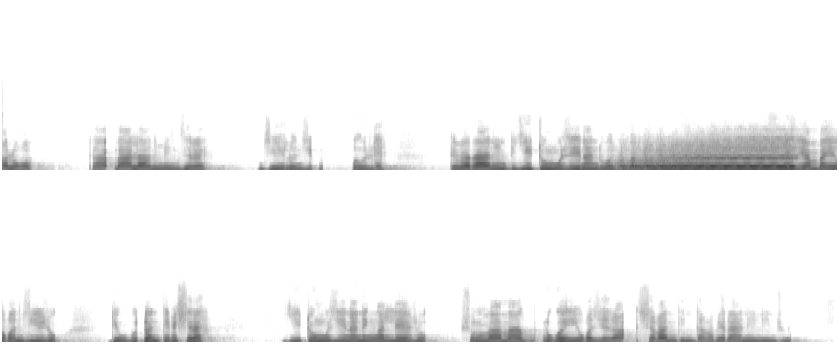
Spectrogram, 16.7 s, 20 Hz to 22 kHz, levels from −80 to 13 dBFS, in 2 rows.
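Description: From 3.19 to 3.52 s there is a call audio freeze: the last sound carries on as a fading buzz for about 0.31 s, likely because packets stalled and the jitter buffer ran dry. Playback then resumes where it stopped, with nothing lost.

A skip ahead follows at 3.70 to 3.73 s. Roughly 150 ms of audio is dropped, and the two sides are butted together almost seamlessly.

From 4.02 to 4.84 s a jitter buffer slow-down repeats pitch periods to rebuild reserve. This adds 125 ms, so the audio plays at 86% speed with unchanged pitch and sounds drawn out.

Between 6.06 and 8.20 s a feedback howl builds as a microphone-to-loudspeaker loop gains level on each pass. It narrows to a tone near 700 Hz, peaks about 9 dB above the speech, and the loop repeats roughly every 100 ms.

Jitter buffer speed-up trims pitch periods to cut excess delay, removing roughly 150 ms each time. This happens from 9.40 to 10.65 s at 110% speed and from 16.17 to 16.68 s at 124%. 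Pitch is held, but delivery sounds hurried, more so in the second stretch.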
